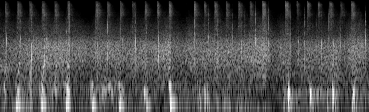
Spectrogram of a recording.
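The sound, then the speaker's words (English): A large audience at the Albert Hall, in the gallery and circle, claps together in a steady, even beat as the hi-hat cymbal of a drum kit, the sharp bright claps ticking along like a hi-hat keeping time, with a dense wash of crowd noise between beats. “How about turning the top of the Albert Hall into our hi-hat cymbal?”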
